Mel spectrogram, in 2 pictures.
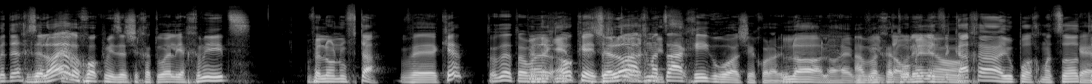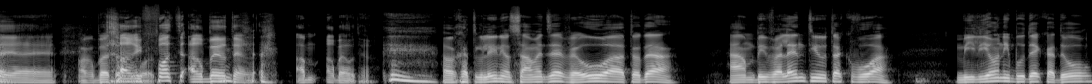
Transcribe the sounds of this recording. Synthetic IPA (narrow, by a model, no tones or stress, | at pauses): bed̪ezelo̞ajaʁaχo̞kmize̞ʃeχatueljaχmit͡s | velo̞nuft̪a | ve̞ken | t̪od̪aːt̪aomeaiokejzeloaaχmat͡saːχiɡʁuaʃejeχo̞la̰lijololoajaa̰valχaatulnaχaːjupoaχmat͡so̞tke | a̰ʁbejoteaʁḭfot̪aʁbejoteʁ | aaʁbejot̪ḛʁavalχat̪ulinjosame̞tze̞vehuat̪o̞d̪ea | haːmbivale̞ntijut̪hakvua | miljo̞nibud̪ekad̪uʁ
